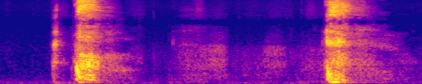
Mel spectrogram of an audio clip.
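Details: Two loud sneezes from a girl, each with a sharp in-breath before the burst, and quiet breathing between them; repeated sneezing.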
